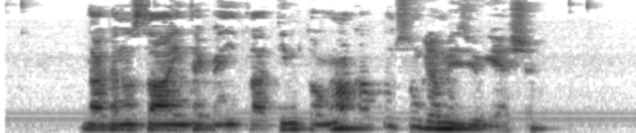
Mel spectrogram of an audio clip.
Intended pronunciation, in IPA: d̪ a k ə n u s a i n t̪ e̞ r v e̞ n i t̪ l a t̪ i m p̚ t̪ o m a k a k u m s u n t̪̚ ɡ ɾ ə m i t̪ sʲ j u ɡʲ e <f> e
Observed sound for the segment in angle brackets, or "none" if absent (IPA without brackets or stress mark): ʃ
